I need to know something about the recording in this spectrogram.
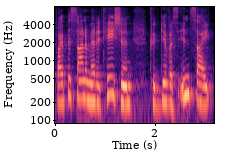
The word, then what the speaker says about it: Vipassana: So when you think about it, and Vipassana is the pronunciation I learned. So maybe you learned a different pronunciation, but that very word can help people who are familiar with yoga, because we all know the word asana, or a position. So Vipassana has a connection there with seeing reality as it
